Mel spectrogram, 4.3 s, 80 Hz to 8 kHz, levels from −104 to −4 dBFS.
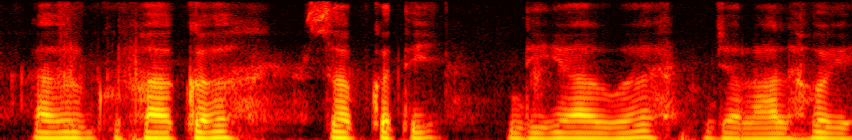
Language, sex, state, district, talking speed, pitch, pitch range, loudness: Hindi, male, Chhattisgarh, Balrampur, 125 wpm, 120 Hz, 120-125 Hz, -37 LUFS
